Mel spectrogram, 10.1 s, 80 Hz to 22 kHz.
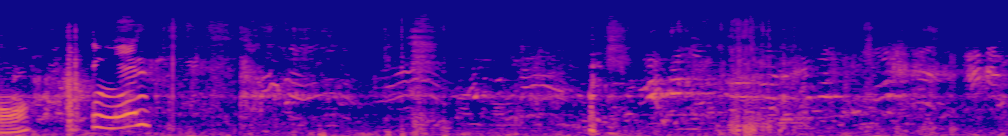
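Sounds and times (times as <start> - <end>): children playing: 0.0 - 10.0.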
